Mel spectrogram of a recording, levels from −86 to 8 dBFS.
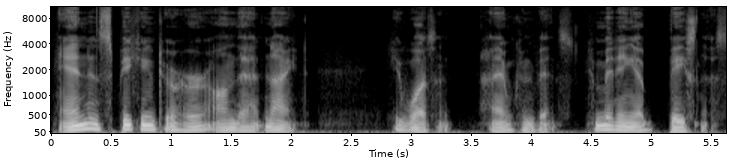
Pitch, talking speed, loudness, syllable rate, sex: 90 Hz, 170 wpm, -21 LUFS, 5.2 syllables/s, male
